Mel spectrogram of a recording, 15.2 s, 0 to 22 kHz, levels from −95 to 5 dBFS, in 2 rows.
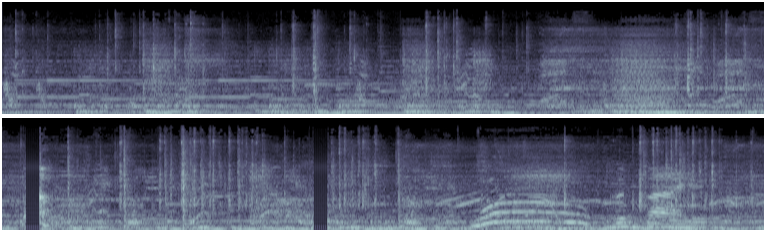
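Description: At 7.78 s and again at 10.68 s the audio drops out briefly. Both are intermittent contact, a loose cable or plug opening for a moment. Each gap lasts about 145 ms, framed by crackle where the connection breaks and remakes, with faint hiss inside.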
